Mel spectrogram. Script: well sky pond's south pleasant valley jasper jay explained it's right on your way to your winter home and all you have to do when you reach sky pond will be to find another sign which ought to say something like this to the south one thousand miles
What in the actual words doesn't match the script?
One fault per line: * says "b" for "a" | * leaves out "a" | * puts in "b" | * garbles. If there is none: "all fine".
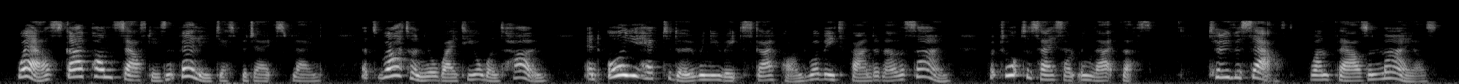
all fine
